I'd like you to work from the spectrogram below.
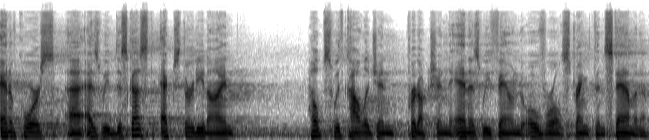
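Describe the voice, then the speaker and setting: A man has an unremarkable speaking voice at medium pitch with ordinary pitch variation. He keeps very even loudness at a moderate pace. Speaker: product presenter. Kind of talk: presentation.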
